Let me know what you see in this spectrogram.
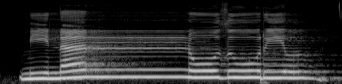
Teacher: Maka alif lamnya tidak dibaca, kita masukkan langsung ke nun, diidghamkan atau disebut idgham syamsi. Minan, nunnya gunnah musyaddadah karena nun bertasydid. Cara bacanya berdengung, tahan dengungannya kurang lebih 2 harokat.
